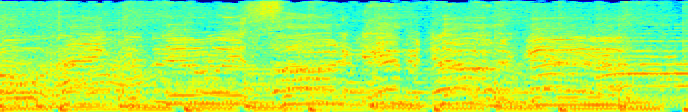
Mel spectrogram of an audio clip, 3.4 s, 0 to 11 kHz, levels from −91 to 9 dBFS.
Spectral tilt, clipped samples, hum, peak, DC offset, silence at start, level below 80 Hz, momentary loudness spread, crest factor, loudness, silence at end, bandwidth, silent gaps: -3.5 dB/octave; under 0.1%; none; 0 dBFS; under 0.1%; 0 s; -26 dBFS; 1 LU; 12 dB; -11 LUFS; 0 s; 11 kHz; none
